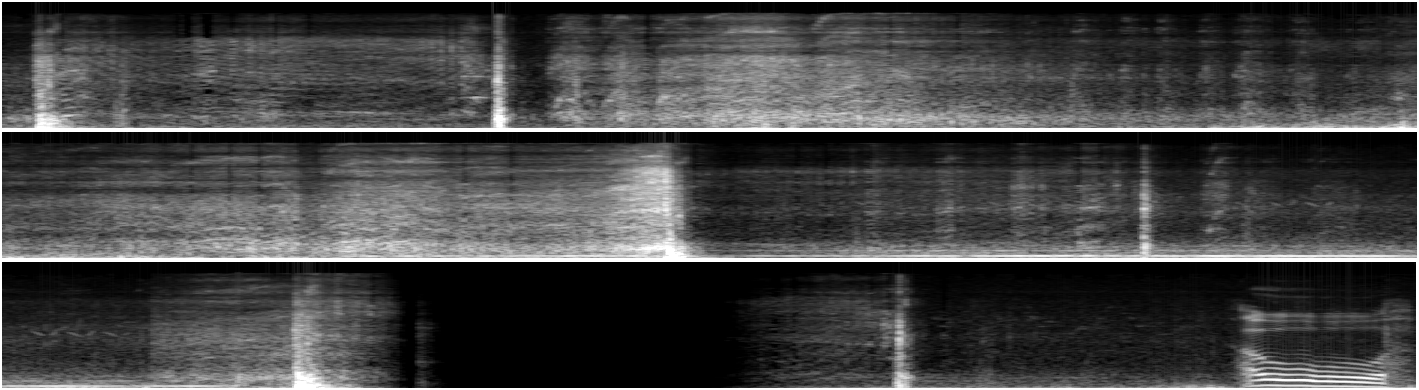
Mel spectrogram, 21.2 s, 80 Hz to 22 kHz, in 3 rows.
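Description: Arrma Outcast 6S RC truck driving and landing jumps, with a whining electric motor, rough gravelly rolling and sharp thuds on impact, a stretch of silence near the end, then a high rising whine.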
